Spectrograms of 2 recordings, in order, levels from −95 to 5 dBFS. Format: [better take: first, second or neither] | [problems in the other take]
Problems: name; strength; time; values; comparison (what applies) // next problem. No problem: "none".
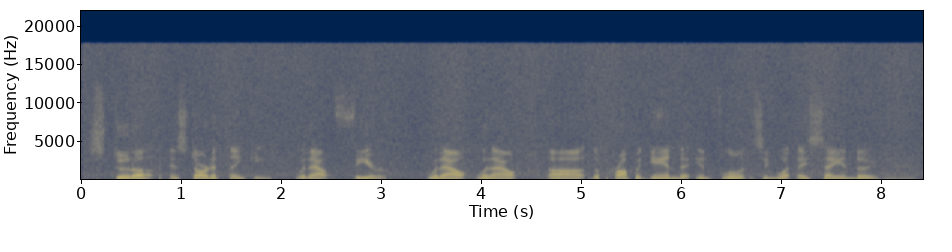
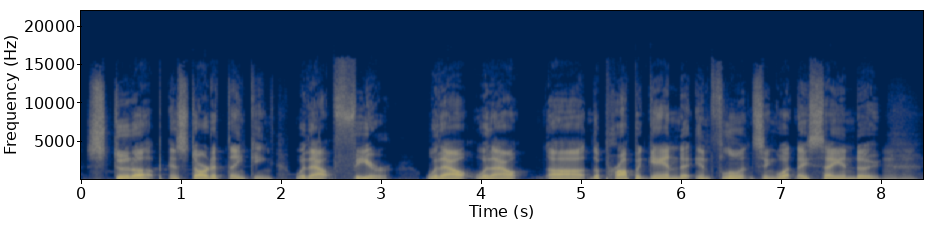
second | hiss; noticeable; throughout; 10 dB below the speech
